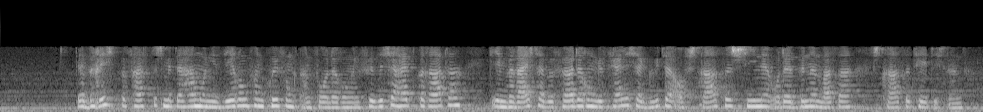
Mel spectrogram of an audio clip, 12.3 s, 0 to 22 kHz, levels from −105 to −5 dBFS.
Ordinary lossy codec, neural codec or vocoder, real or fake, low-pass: AAC, 16 kbps; none; real; 7.2 kHz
